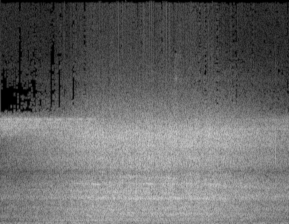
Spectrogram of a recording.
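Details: A loud, continuous roar of a passing train with rhythmic clattering of wheels on rails fills the whole recording, and no animal sound is audible.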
